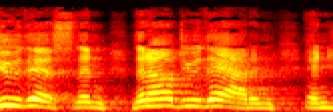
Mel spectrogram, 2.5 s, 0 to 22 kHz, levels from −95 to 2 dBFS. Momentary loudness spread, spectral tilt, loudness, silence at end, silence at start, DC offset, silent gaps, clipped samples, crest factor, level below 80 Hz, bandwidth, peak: 10 LU; -3.5 dB/octave; -16 LUFS; 0 s; 0 s; under 0.1%; none; under 0.1%; 16 dB; -60 dBFS; 15 kHz; 0 dBFS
